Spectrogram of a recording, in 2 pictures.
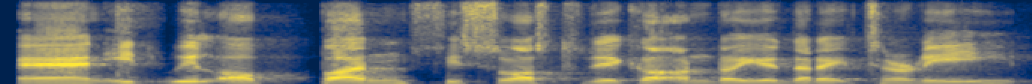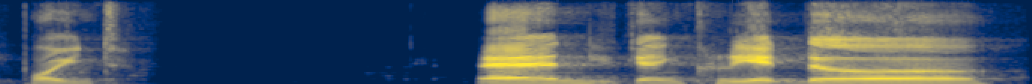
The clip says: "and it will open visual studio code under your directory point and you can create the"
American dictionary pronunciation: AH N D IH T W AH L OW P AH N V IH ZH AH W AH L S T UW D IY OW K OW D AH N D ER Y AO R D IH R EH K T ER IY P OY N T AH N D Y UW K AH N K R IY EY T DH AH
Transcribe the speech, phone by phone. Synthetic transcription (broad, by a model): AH N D IH T W AH L OW P AH N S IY S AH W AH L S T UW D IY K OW AO N D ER Y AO D IH R EH K T ER IY P OY N T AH N Y UW K AH N K R IY EY T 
